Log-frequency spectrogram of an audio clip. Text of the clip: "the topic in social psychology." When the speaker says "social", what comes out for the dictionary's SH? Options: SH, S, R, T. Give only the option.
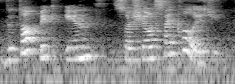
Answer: SH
